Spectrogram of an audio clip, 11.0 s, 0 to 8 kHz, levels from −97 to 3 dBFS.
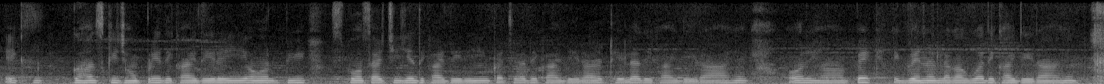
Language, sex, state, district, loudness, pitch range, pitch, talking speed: Hindi, female, Bihar, Gopalganj, -37 LUFS, 170-180 Hz, 175 Hz, 205 wpm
